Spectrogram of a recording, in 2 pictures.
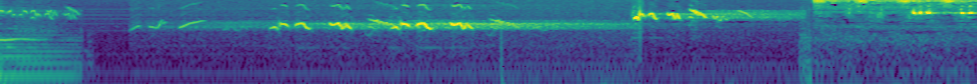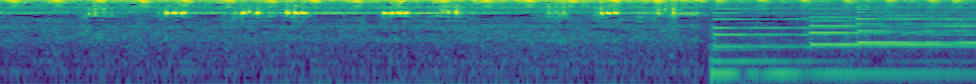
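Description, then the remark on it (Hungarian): Crickets chirp in quick rhythmic bursts, then a dense, shrill insect trill swells in and continues steadily beneath repeated chirps, with no voices. “Kis tücsök, minden este itt ülök, álmosan hallgatom, hogy zenél a cimbalom.”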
